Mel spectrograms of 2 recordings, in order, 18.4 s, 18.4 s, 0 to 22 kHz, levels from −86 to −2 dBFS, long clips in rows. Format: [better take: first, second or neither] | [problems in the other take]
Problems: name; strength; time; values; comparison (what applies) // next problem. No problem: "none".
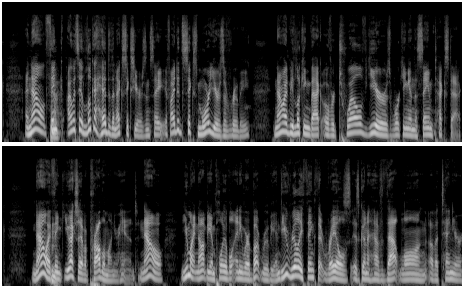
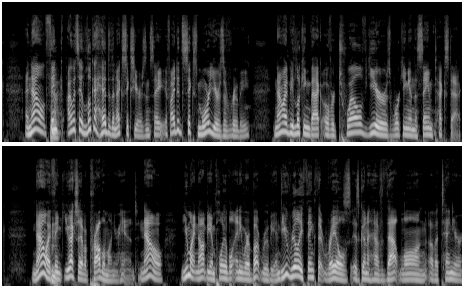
neither | none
